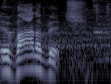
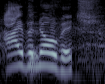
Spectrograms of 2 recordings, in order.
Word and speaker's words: Ivanovitch: into second syllable n4 Ivanovitch look that end is with the second syllable not ivanovych it's Ivanovitch SSN as we can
